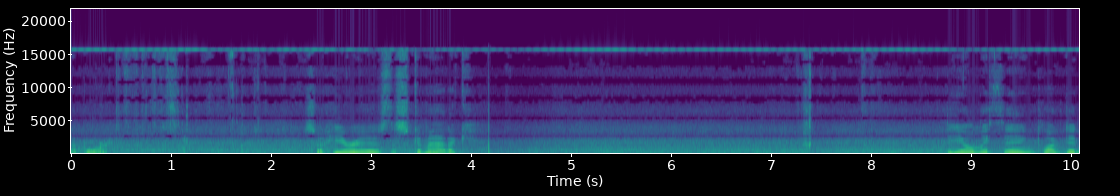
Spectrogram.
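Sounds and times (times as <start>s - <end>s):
fan noise: 0.0s - 10.0s.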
